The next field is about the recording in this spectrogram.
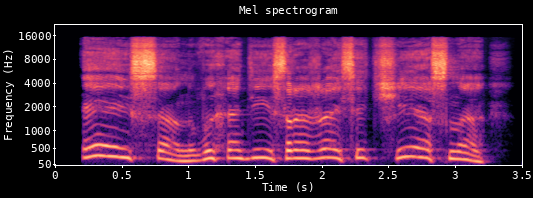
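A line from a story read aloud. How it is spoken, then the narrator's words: Yell again. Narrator (Russian): заорала она вновь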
